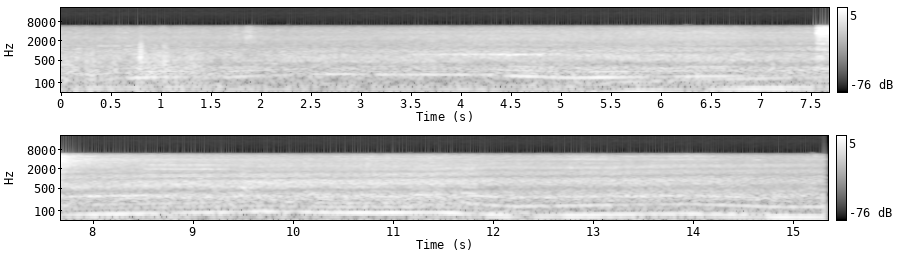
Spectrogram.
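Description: City road traffic on a wet avenue: cars and buses passing with a steady rumble and tyre noise. A deep engine drone grows louder in the second half, and there is a brief sharp noise about halfway through.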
